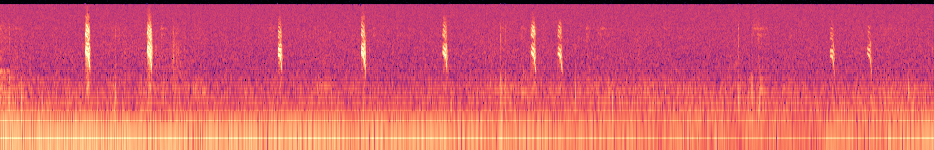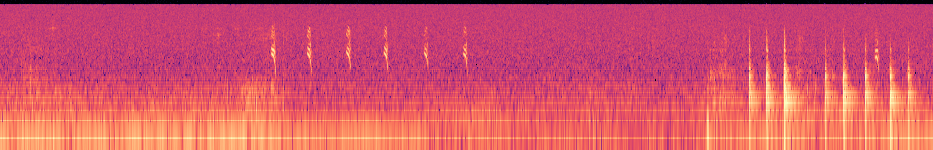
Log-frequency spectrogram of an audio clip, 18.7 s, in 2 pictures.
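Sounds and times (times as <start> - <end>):
crossbill chip calls while being handled: 0.8 - 1.7, 2.7 - 4.6, 5.2 - 6.0, 17.8 - 18.5.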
